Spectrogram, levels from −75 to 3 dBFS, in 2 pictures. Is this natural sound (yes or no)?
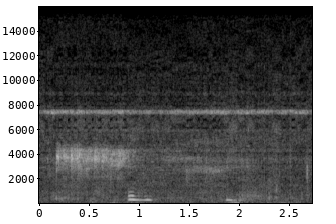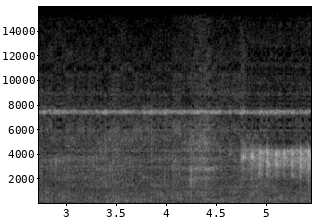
no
